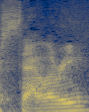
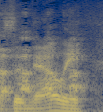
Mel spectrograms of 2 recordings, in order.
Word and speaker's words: Zanelli: And I could not get her name because I think the guy heard her name wrong, so he said Salari. Mm-hmm. So I kept calling her Salary until somebody said Zanelli, and I didn't notice it.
